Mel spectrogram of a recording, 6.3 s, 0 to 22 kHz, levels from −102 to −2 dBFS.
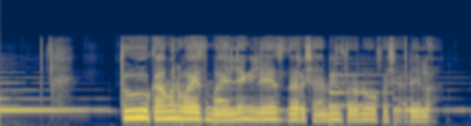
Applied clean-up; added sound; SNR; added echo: neural mask model RNNoise.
